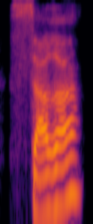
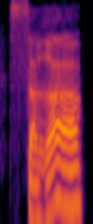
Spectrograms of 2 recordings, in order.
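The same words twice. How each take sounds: First: The stress is on the first syllable. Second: The stress is on the last syllable. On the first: It is the personal name. "the name" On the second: It means a female minister. "the emphasis on the last syllable, is a female minister"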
